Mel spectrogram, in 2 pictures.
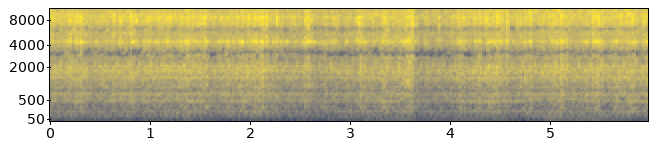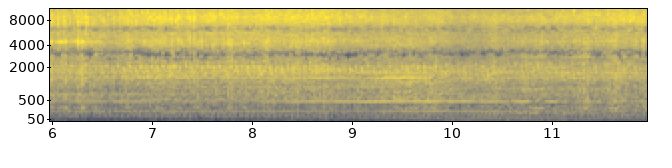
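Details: Fiat gearbox cold: steady hum with faint bearing-like whine over idle that disappears once warm; five mechanics called it normal; fixed by changing gearbox oil and adding a tube of Molykote.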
